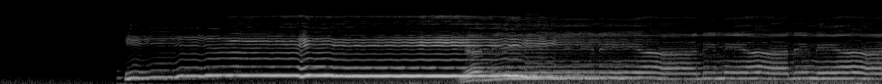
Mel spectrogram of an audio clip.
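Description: Wordless flamenco singing: after about a second of near silence a single voice comes in, holding a long wavering note, then slides down to a lower held note a little past halfway.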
